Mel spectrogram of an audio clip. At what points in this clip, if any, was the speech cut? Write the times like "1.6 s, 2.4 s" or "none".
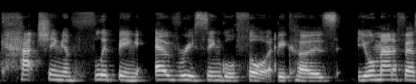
2.8 s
